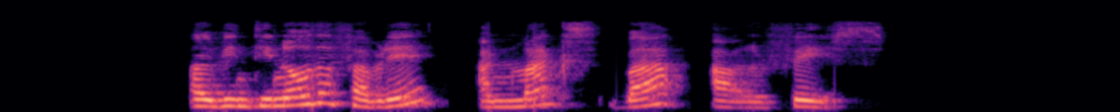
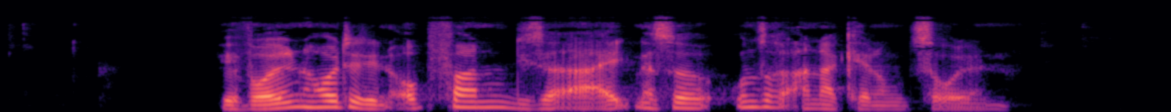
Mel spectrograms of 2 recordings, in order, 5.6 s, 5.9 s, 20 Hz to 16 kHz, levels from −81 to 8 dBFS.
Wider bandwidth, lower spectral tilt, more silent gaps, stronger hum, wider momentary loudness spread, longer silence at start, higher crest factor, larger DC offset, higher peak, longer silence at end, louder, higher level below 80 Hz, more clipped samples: second, 7.8 kHz vs 9.4 kHz; about the same, -5 dB/octave vs -4.5 dB/octave; first, 2.25-2.37 s, 3.45-3.54 s vs none; neither; about the same, 10 LU vs 9 LU; second, 0.95 s vs 1.1 s; about the same, 16 dB vs 20 dB; neither; about the same, -2 dBFS vs -2 dBFS; first, 1.35 s vs 0.85 s; first, -15 LUFS vs -21 LUFS; first, -60 dBFS vs -68 dBFS; neither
